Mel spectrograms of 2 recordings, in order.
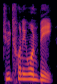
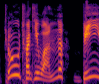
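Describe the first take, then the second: First: The B runs straight on from the number. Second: The B is set apart with odd inflection. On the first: B is part of the house number. The speaker calls it right. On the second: B sounds like a separate direction word. The speaker calls it wrong. "the inflection is weird"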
